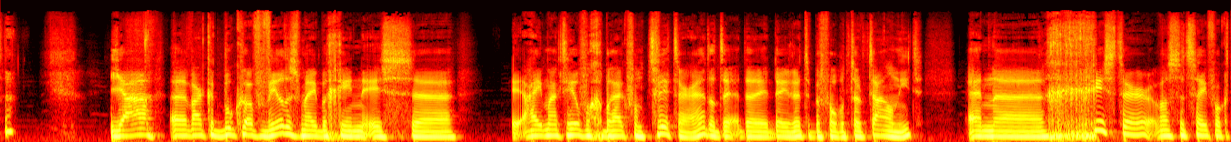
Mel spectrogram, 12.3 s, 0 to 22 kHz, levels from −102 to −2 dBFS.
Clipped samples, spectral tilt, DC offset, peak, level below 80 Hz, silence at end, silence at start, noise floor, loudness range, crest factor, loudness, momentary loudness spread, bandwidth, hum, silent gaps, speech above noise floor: under 0.1%; -5.5 dB/octave; under 0.1%; -8 dBFS; -44 dBFS; 0 s; 0.05 s; -45 dBFS; 1 LU; 12 dB; -20 LUFS; 6 LU; 16.5 kHz; none; none; 26 dB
